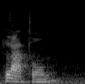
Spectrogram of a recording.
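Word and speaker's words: Platon (Πλάτων): Now, Plato, which was probably pronounced more like Platon, derived from platis, which meant broad or wide.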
